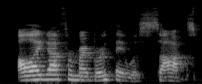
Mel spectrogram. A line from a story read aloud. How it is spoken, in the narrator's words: Bruce grumbled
